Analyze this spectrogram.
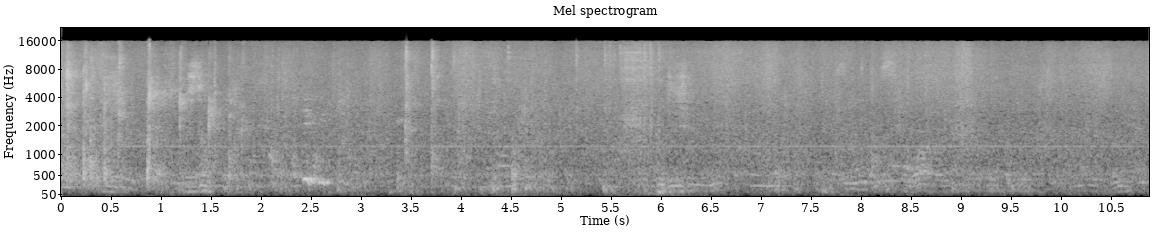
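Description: Adults and children murmur and chat quietly nearby.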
